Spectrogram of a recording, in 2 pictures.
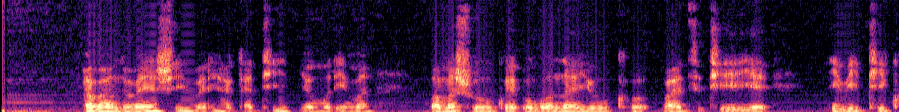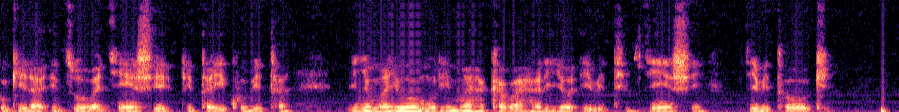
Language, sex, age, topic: Rundi, male, 25-35, agriculture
